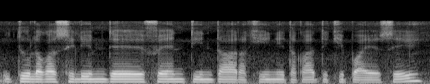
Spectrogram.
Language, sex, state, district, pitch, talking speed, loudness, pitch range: Nagamese, male, Nagaland, Dimapur, 120 Hz, 125 wpm, -15 LUFS, 115-125 Hz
